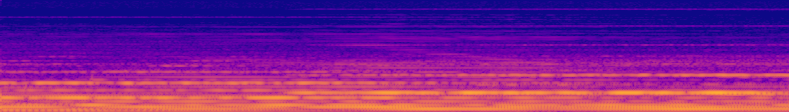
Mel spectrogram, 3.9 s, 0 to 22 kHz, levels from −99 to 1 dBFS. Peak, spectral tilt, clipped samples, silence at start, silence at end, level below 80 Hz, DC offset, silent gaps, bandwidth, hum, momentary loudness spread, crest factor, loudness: -12 dBFS; -10.5 dB/octave; under 0.1%; 0 s; 0 s; -44 dBFS; under 0.1%; none; 6 kHz; none; 5 LU; 12 dB; -25 LUFS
